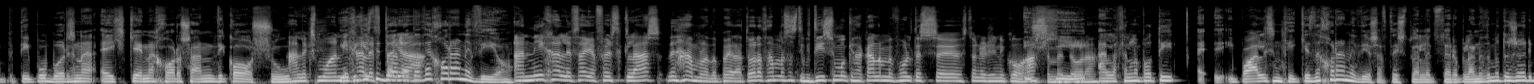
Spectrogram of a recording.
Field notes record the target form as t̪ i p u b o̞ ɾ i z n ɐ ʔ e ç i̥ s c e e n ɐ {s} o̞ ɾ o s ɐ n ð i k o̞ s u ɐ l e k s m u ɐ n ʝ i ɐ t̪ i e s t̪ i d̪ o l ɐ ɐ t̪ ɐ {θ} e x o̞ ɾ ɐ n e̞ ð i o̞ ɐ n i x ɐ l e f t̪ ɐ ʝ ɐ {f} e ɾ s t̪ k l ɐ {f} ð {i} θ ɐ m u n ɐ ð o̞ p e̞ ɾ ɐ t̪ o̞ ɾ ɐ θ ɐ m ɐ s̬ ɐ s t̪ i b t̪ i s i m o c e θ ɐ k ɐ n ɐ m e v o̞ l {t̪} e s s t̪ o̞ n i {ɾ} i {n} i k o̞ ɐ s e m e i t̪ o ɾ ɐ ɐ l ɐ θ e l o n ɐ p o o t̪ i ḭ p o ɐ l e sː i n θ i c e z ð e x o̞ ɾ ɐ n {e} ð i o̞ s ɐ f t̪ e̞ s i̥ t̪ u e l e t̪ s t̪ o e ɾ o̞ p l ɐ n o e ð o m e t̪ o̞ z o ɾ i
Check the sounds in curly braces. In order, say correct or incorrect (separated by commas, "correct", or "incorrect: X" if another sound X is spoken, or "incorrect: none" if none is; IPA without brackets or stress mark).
incorrect: x, incorrect: ð, correct, incorrect: s, incorrect: e, correct, correct, correct, correct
